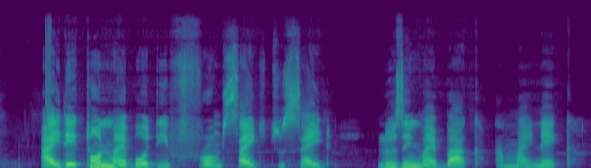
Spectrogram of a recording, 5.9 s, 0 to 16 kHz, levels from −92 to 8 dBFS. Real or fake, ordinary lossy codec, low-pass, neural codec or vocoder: real; none; 14.4 kHz; none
